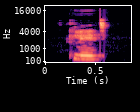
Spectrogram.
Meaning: 1. the log walls framing and enclosing a room; cribbing 2. closet, larder, storeroom (a type of unheated storage room or small storage building in a traditional Russian architecture) 3. cage
- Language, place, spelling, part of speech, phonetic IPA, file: Russian, Saint Petersburg, клеть, noun, [klʲetʲ], LL-Q7737 (rus)-клеть.wav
